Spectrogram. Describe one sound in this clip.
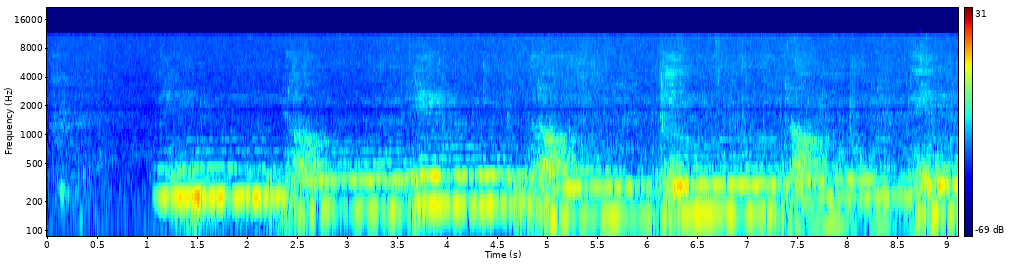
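A group of men sing together in harmony, close by.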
